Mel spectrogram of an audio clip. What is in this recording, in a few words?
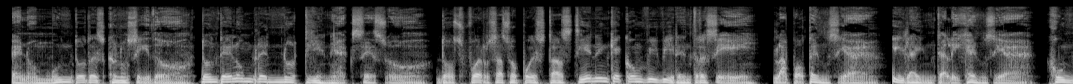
Spanish Latin American Neutral Deep Male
